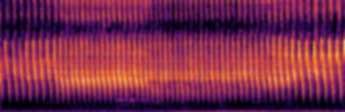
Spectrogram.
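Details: Canary singing energetically, recorded as a tutor song for young canaries, gives a fast, even trill of high chirping notes, about thirteen per second, holding steady for over four seconds, with a faint low hum underneath.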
